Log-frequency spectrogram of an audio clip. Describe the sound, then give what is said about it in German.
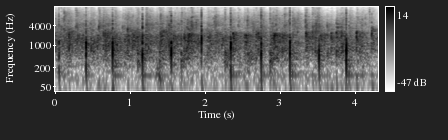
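A festival audience applauds steadily to thank the site's hosts, AStA Bamberg and Kontakt Kulturprojekt und Festival. A dense wash of many hands clapping at a brisk rhythm, with a few sharper individual claps standing out. Fairly loud and sustained throughout, without talking over it. “Dafür schon mal einen richtig dicken Applaus.”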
